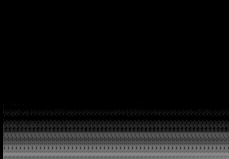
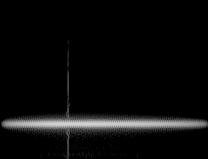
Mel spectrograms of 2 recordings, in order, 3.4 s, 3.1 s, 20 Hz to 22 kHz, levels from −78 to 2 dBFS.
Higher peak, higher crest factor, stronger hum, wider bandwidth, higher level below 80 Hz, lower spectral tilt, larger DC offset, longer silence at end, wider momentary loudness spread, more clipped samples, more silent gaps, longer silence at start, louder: second, -26 dBFS vs -12 dBFS; about the same, 10 dB vs 8 dB; first, 50 Hz at -35 dBFS vs none; second, 2.9 kHz vs 3.3 kHz; first, -46 dBFS vs -82 dBFS; first, -12.5 dB/octave vs -2.5 dB/octave; neither; about the same, 0 s vs 0.05 s; second, 1 LU vs 12 LU; neither; neither; about the same, 0.05 s vs 0.05 s; second, -38 LUFS vs -18 LUFS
